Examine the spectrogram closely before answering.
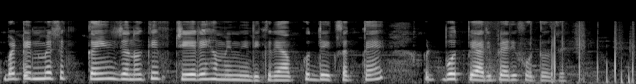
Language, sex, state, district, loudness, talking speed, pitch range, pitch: Hindi, female, Rajasthan, Jaipur, -18 LUFS, 200 wpm, 210-255 Hz, 235 Hz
